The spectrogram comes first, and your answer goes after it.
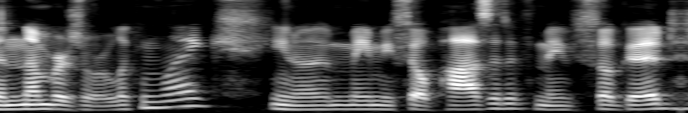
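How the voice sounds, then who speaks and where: With an American accent, a man speaks in a normal speaking voice at medium pitch with fairly even intonation. The recording is very clean, with a silent background. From Florida, Cocoa Beach area. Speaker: IT professional and business buyer. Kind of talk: casual interview.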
